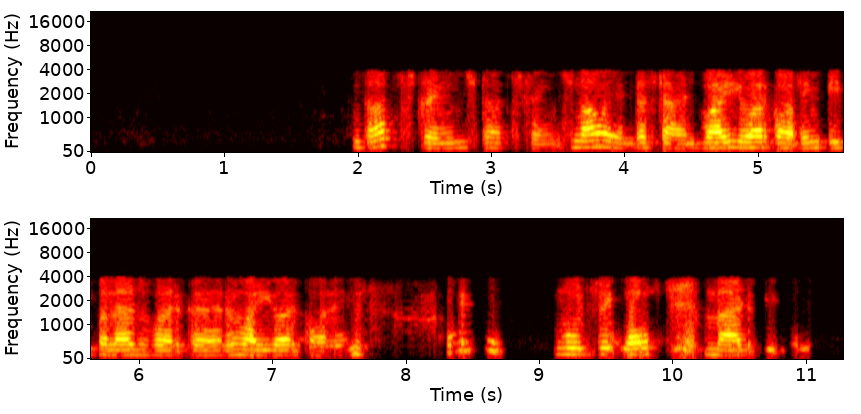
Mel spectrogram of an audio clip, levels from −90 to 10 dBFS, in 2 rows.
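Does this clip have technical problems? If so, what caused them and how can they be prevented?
Yes. Throughout the clip the speech carries heavy Speex codec damage. Speex is a CELP coder, and the hoarse, noisy texture points to a very low quality setting, around 4 kbps, where too few bits remain to model the excitation. The audio sits in a narrow line band of about 200 Hz to 3.5 kHz, with nothing above 3.8 kHz. To prevent this, encode at a higher Speex quality or wideband mode, or use a modern codec such as Opus.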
